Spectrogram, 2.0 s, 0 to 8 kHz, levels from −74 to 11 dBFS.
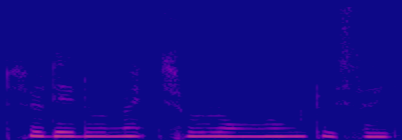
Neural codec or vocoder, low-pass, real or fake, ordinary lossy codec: codec, 16 kHz, 16 kbps, FreqCodec, smaller model; none; fake; none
